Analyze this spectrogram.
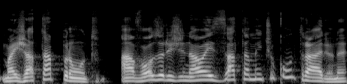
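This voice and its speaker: A man's high voice with a Brazilian accent, lively intonation and a moderate pace against a quiet background. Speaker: voice actor. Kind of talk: podcast interview answer. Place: studio. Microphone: studio mic.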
